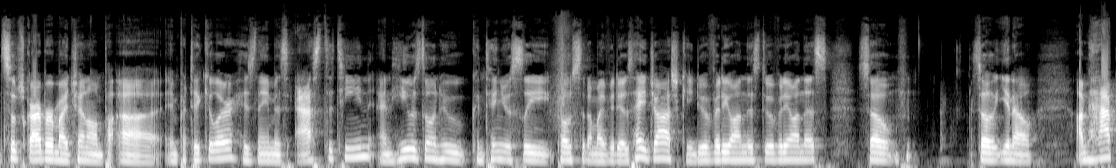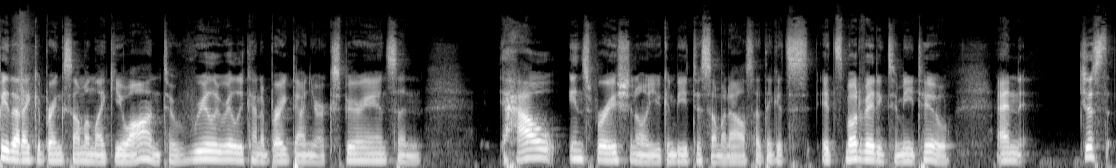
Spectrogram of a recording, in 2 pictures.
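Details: Adult male speaker; fluent speech.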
